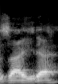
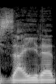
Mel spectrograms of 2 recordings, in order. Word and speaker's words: Zaire: Úgyhogy ja, ez egy érdekes dolog lesz ez a 10-17 narratíva a szezon közben is nyilván és zai, Zai, tehát Z-A-I-re, így van, tehát valahogy úgy mondják egyébként, hogy, hogy nem is Zaire, de Zaire, valami ilyesmi, ahogy ezt kiejtik végül.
